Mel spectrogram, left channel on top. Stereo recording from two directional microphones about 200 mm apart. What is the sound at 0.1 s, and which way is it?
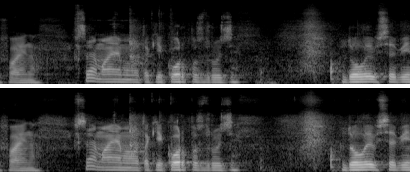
Speech, 10° left (ahead or behind).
